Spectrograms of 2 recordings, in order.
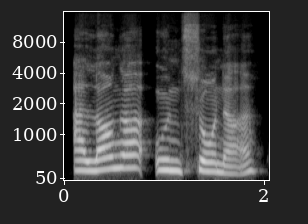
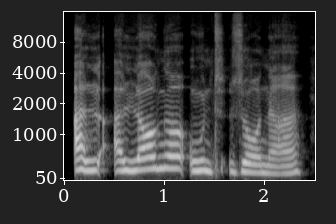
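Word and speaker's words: A. Lange & Söhne: Alonga und Sona. Alonga und Sona.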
